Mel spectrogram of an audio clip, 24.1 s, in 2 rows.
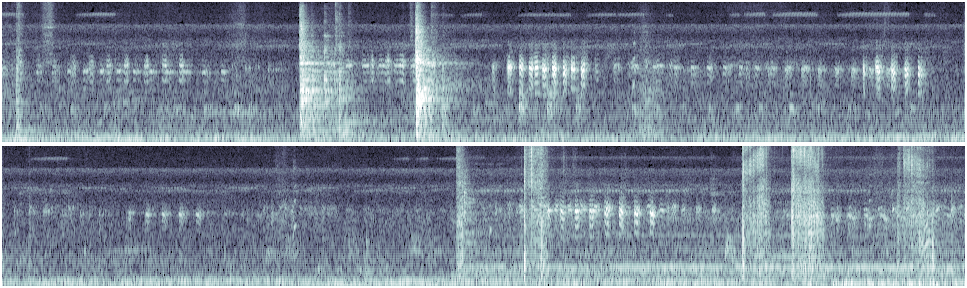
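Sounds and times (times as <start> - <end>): outdoor ambience: 0.0 - 24.0
bird chirping trills: 4.3 - 11.6, 17.6 - 24.0
short noise bursts: 17.7 - 24.0.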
